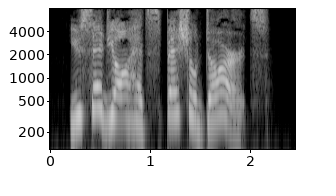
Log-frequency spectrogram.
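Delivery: loud, sharp, high shout. A man accuses an older woman after seizing her pistol: yelling. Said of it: "yelled Leckford".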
